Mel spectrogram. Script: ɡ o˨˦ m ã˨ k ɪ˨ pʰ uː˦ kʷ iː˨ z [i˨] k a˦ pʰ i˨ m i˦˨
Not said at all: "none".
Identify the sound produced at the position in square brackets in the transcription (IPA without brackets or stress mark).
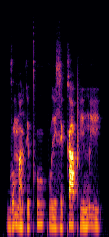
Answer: ɪ˨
